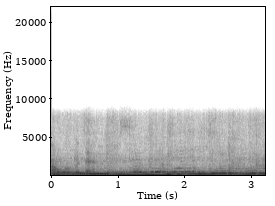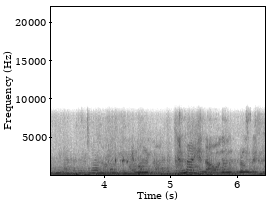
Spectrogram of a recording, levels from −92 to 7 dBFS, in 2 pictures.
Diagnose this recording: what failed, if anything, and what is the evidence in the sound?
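The codec stage is where this went wrong, and it runs the whole way through. Nothing in these everyday sounds gets above about 8.7 kHz, so the top end is simply gone, and what's left has a muffled, hoarse, plainly damaged quality. That's likely Opus compression at a low rate, something like 16 kbps, where the encoder falls back to its wideband speech-oriented SILK mode and models the sound rather than preserving it.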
